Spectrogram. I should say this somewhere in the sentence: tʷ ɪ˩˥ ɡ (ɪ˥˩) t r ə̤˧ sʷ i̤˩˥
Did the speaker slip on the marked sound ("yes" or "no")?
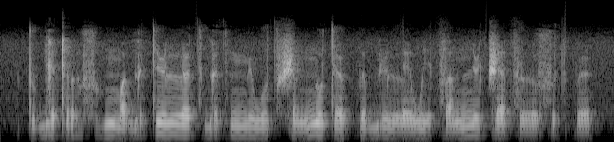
no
